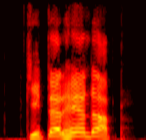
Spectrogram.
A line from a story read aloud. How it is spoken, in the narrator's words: cried Brown threateningly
